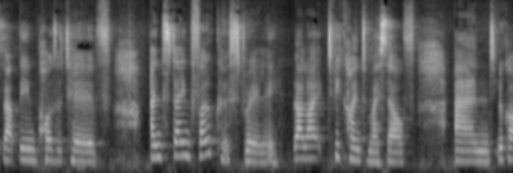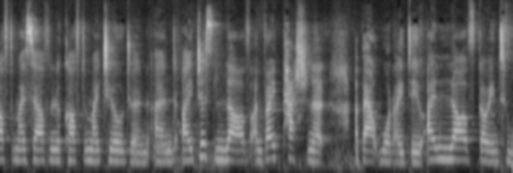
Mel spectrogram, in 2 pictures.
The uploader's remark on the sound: In the final session of BoF’s annual gathering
